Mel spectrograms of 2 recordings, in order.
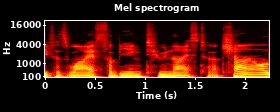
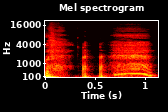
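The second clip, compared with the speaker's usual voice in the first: amused laugh; 7 dB quieter than usual. Acted.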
